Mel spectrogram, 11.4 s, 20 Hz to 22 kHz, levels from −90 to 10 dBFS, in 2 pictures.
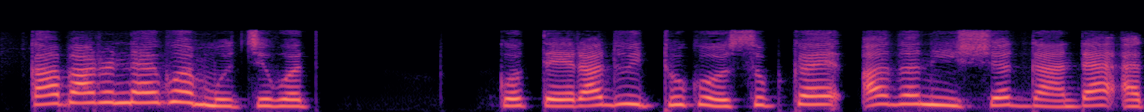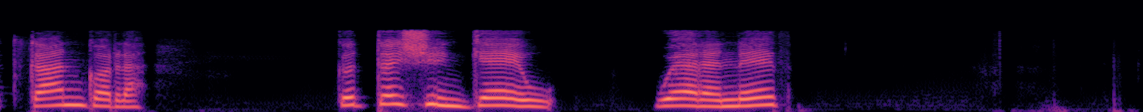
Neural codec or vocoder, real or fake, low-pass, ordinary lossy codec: codec, 16 kHz, 0.5 kbps, X-Codec, WavLM features, trained on Multilingual LibriSpeech; fake; 7.2 kHz; none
